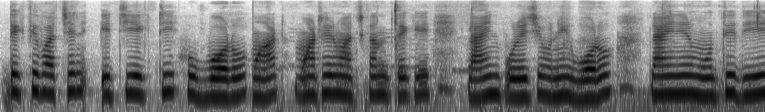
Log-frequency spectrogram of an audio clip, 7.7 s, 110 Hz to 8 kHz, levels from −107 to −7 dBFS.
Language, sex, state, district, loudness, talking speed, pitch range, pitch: Bengali, female, West Bengal, North 24 Parganas, -16 LUFS, 140 wpm, 205-225 Hz, 215 Hz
